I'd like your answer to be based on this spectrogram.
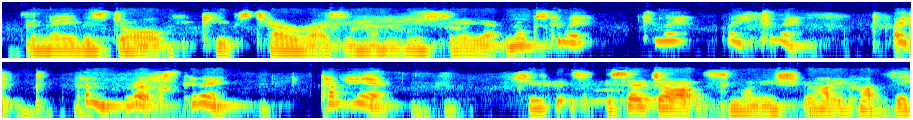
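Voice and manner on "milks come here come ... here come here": high-pitched calls to a dog; real high dog-calling voice. Real, not acted. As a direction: coax the dog over in a high, insistent voice.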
